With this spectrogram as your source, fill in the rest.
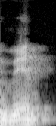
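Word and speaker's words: when: वेन your, ये W के बाद H आता है, कभी भी याद रखना W के बाद H आता है, वो H हमेशा क्या रहता है भी साइलेंट रहता है, क्या रहता है भी साइलेंट, मूक शब्द बोलते हैं इसको, क्या बोलते हैं भी मूक। इसमें ये वेन है, इसको इसको इस प्रकार बोलेंगे वेन, वेन यूर, जब भी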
